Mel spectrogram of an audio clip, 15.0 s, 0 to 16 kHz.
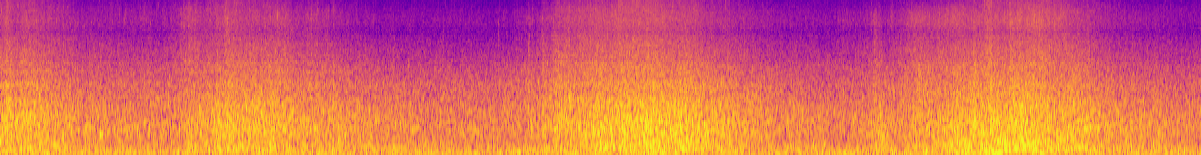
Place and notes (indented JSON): {
  "title": "淡水觀海長提, Tamsui District, Taiwan - On the banks of the river",
  "date": "2017-01-05 16:26:00",
  "description": "On the banks of the river\nZoom H2n MS+XY",
  "latitude": "25.18",
  "longitude": "121.42",
  "altitude": "2",
  "timezone": "GMT+1"
}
